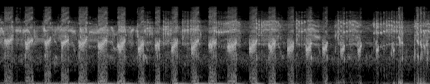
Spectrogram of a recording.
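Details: Edible-nest swiftlets heard in a lure recording for attracting them to roost and nest: fast, rhythmic series of high chattering chirps, roughly three per second, steady and buzzy throughout.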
